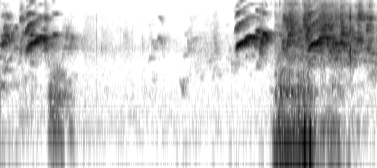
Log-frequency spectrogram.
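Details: Tamed pet budgerigars eating millet: a short burst of high warbling chirps, a near-silent pause, then a dense, loud rush of overlapping chatter with low thumping knocks underneath.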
